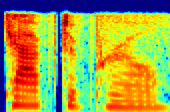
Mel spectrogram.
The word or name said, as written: captopril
